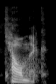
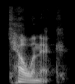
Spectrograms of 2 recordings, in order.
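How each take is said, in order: First: The middle vowel is silent and dropped. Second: The middle vowel is pronounced as a syllable. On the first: The speaker calls it right. "The middle E is silent" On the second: The speaker calls it wrong. "I said that wrong"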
